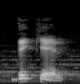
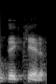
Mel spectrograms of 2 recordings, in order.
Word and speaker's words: desquels: de laquelle desquels desquels attention s'il vous plaît desquels au masculin desquels au féminin le s qui se trouve au milieu ne se prononcent pas c'est pronom relatif ne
